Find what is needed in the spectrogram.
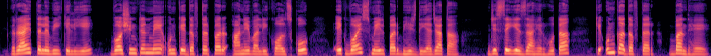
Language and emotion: Urdu, neutral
